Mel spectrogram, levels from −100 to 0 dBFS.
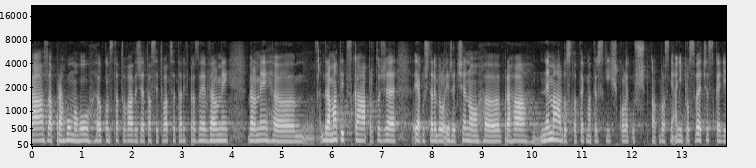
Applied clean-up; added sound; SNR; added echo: none; none; none; none.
